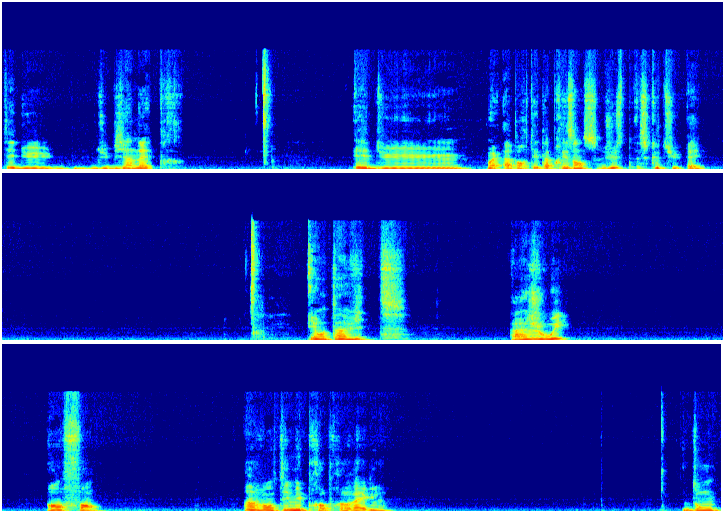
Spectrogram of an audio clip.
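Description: A man speaks calmly and close to a microphone, with pauses.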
